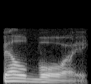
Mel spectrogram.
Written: bellboy

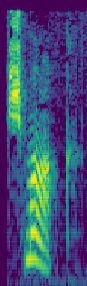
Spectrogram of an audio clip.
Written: schmock

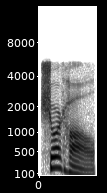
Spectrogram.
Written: short-haul

